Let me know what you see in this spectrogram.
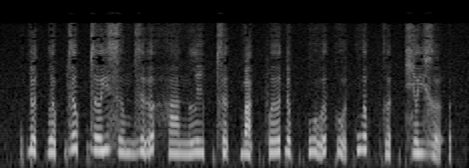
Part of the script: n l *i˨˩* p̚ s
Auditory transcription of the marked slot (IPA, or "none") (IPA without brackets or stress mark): i˨˩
